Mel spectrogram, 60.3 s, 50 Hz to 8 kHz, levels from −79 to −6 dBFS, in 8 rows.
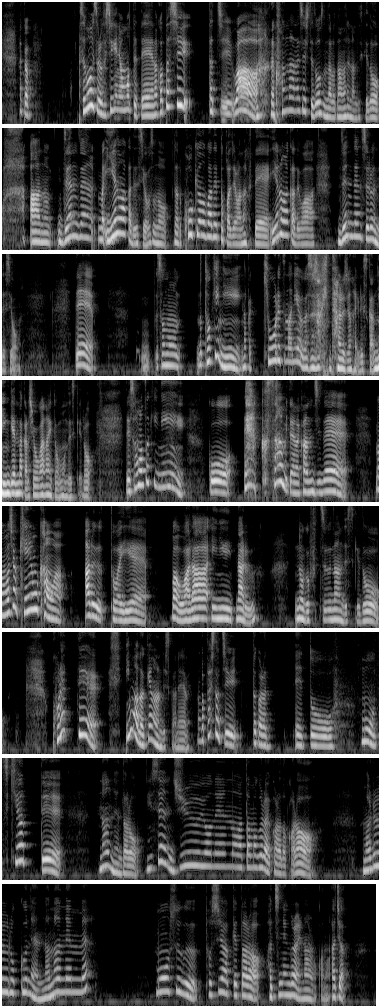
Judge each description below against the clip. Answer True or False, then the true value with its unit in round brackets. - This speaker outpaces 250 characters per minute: True (260 characters per minute)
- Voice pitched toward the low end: False (210 Hz)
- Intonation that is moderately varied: False (8.6 semitones)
